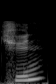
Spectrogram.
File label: "cyun9", Taiwanese syllable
